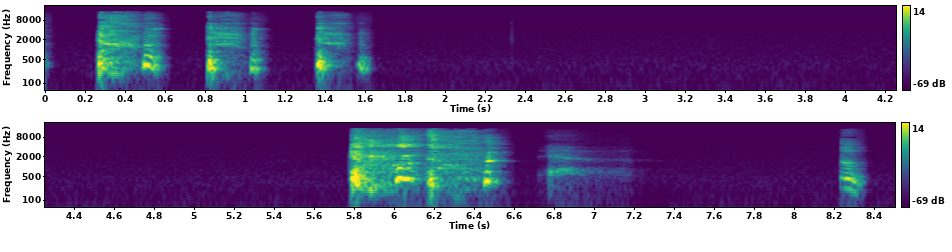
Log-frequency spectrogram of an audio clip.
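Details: Hard, harsh coughing fits in the afternoon, leaving the person tired: two bursts of forceful coughs separated by silence, three coughs then a longer run.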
